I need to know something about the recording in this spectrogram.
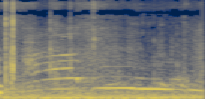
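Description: A plastic blister package crinkles and clicks in a hand.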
